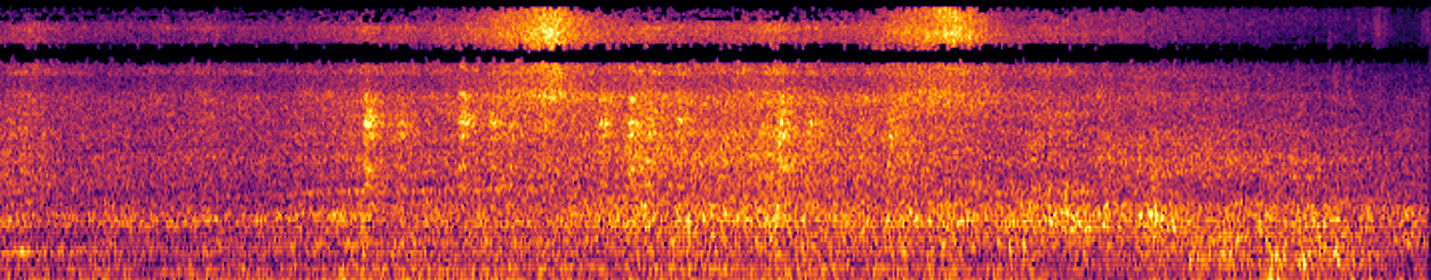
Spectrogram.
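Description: Electric commuter train running out of an underground station: a steady rumble of wheels on rail with a few sharp clicks over rail joints, dropping away as the last car clears near the end.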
